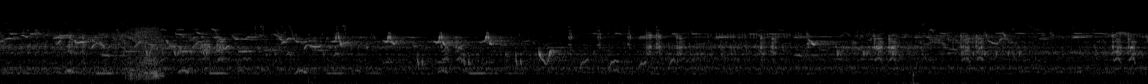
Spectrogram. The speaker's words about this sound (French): C'est une forêt, quoi. c'est une zone végétale et il y a beaucoup d'oiseaux.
